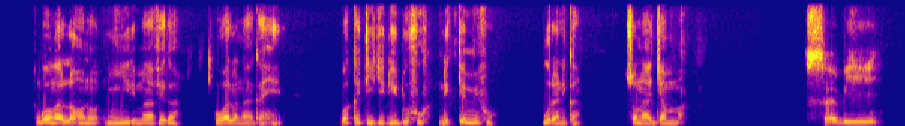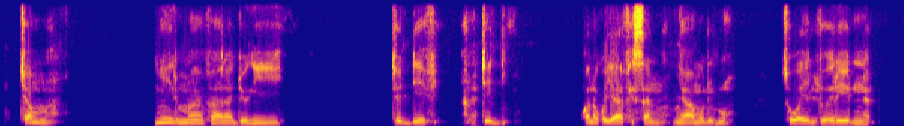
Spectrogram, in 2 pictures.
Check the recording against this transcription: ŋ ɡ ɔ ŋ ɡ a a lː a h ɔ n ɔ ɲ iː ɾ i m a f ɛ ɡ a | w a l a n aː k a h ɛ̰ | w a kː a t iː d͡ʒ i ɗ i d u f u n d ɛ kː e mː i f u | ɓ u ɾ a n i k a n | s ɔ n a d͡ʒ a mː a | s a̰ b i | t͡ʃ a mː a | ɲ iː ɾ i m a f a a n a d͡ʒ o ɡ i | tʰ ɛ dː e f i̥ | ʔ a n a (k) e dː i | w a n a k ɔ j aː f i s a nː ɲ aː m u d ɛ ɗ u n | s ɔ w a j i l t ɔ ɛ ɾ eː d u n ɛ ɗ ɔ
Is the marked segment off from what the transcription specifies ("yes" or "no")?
yes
